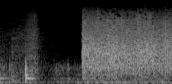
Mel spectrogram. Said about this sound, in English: That welcome. Was a quick applause. That needed to be dragged out.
